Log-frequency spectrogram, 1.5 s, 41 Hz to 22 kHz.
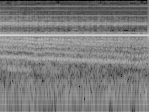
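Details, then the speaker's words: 2002 VN1500 electric reversing system powered on and engaged: steady unbroken high-pitched electronic warning buzzer, normal indication. "Right, now power on up top on here. Let's turn that nasty buzzer off."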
